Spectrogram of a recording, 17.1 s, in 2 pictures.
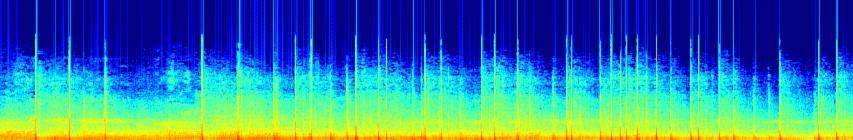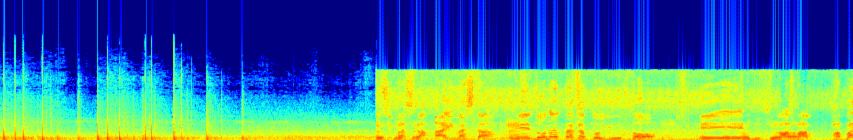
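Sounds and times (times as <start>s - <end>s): fireworks cracking and popping: 0.0s - 11.6s
continuous rush of noise: 0.0s - 17.0s.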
